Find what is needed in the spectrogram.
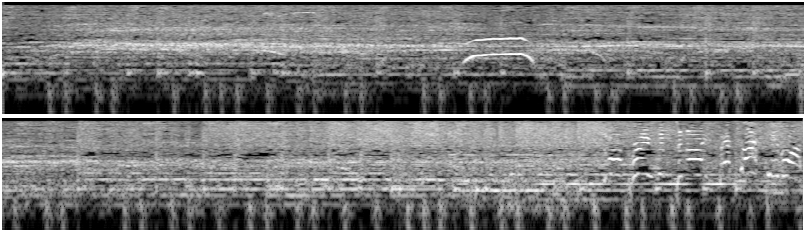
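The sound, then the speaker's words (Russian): An audience at a bilingual English and Russian church service shouts praise: many voices yell and whoop together in a sustained, loud roar that carries through the whole clip without a break. “Come on, lift this name up right now. Мы возвеличиваем твое имя прямо сейчас. Give him a shout of praise. Мы даем тебе крик своей хвалы.”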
